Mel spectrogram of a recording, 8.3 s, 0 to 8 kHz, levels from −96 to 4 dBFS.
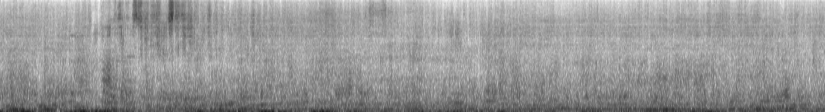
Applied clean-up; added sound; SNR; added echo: neural separator model SepFormer DNS4.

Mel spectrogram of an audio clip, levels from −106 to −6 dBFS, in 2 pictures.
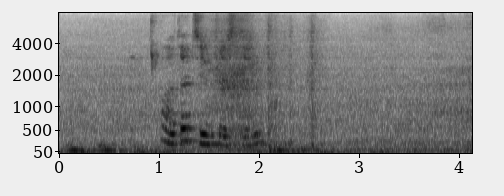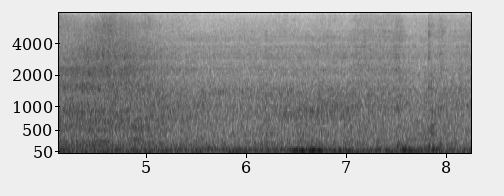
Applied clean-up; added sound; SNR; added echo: none; Vehicle; 6 dB; reverberation time 0.3 s.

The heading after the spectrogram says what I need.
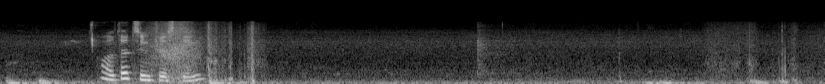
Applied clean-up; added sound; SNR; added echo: none; none; none; none.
